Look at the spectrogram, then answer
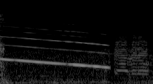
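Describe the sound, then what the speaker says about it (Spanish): An ambulance siren wails nearby, one long steadily falling tone that then breaks into a faster, warbling pattern, loud against a quiet background. "Una ambulancia llega en minutos"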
